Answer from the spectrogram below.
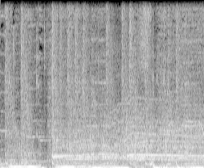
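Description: A large sports crowd cheers excitedly in a loud, dense, continuous roar lasting a few seconds, with sustained low chanting tones running underneath.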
